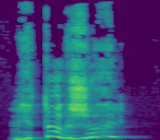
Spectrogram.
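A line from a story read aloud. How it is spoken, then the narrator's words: Sympathetic exclamation. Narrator (Russian): воскликнула Листвичка, с сочувствием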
